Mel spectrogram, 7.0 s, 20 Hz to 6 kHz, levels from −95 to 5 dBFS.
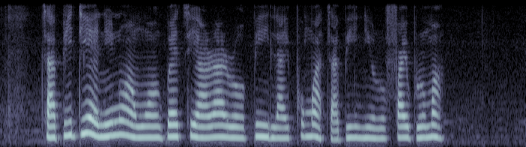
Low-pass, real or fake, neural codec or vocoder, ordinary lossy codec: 5.4 kHz; real; none; none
